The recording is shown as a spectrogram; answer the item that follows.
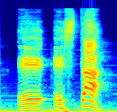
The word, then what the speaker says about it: está: Está. Con acento en la A.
